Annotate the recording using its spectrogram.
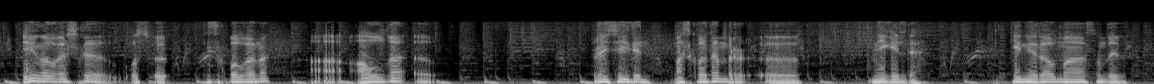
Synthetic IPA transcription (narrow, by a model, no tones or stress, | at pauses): e̞ŋɑlˠʁɑʃqəwo̞̰sə | qʰəzəq̚bo̞lˠʁɑnə | ɑ̰wəlˠʁɑə̰ | ɾe̞se̞jd̪e̞n | mʔoskvad̪ɑnbɪɾə | ne̞kʲʰe̞ld̪ɪ | ɡʲe̞ne̞ɾalˠmɑso̞nd̪ɑjbɪɾ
